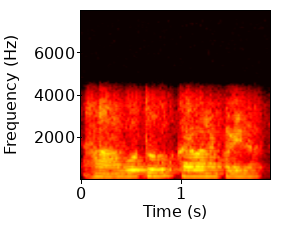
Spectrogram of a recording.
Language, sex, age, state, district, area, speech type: Hindi, male, 45-60, Rajasthan, Jaipur, urban, conversation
